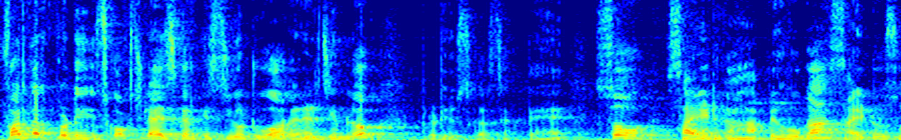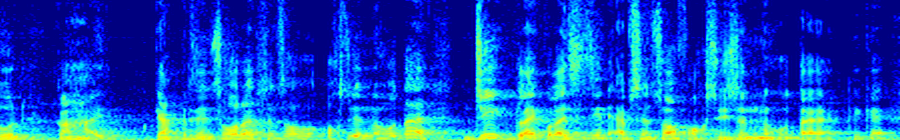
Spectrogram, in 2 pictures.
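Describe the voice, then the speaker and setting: High-voiced man teaching biology. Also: lively intonation. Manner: asks questions and answers them himself; mixes in English terms, stretches key words slowly. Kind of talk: exam-prep lecture over slides.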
